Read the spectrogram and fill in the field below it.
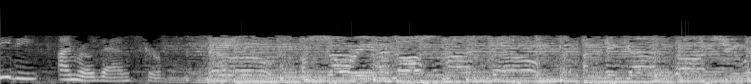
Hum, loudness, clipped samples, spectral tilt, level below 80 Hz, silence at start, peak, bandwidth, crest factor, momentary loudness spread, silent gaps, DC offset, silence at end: none; -12 LUFS; under 0.1%; -10 dB/octave; -26 dBFS; 0 s; 0 dBFS; 4 kHz; 12 dB; 11 LU; none; under 0.1%; 0 s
